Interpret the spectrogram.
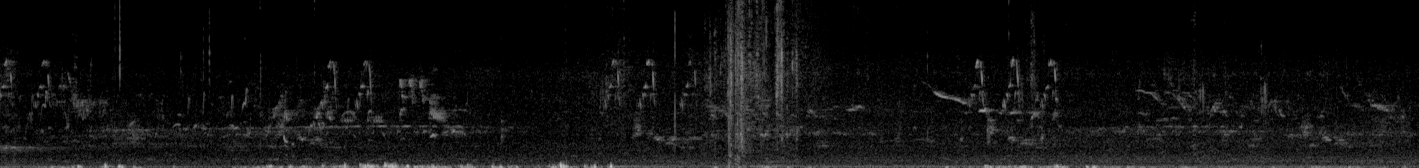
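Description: Faint, scattered high chirps of small birds over irregular low rumbling thumps, like wind buffeting the microphone.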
